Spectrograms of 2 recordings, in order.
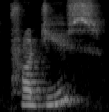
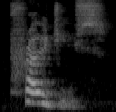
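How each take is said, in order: First: PRODUCE as PRO-duce, first syllable stressed. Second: Produce as pro-DUCE, second syllable higher and stressed. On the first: Teacher contrasting two words, produce stressed on the first syllable. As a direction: say produce as the noun, punching the opening syllable. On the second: Teacher contrasting two words, produce stressed on the second syllable. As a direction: say produce as the verb, leaning on the last syllable. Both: Shown as a demonstration. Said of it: "way in which you stress".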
